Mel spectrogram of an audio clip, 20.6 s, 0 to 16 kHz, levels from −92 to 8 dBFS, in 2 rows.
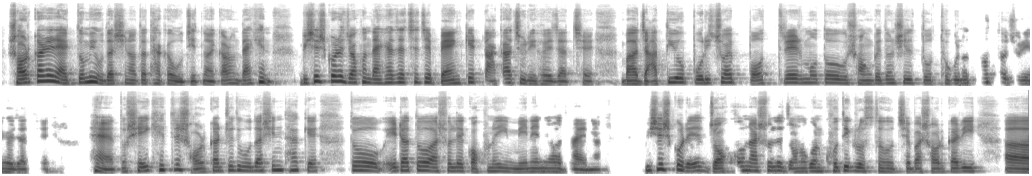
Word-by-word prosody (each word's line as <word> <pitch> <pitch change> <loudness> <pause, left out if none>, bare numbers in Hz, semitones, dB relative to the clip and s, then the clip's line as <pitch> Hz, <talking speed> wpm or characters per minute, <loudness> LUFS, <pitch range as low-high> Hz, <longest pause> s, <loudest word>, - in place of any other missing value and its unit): সরকারের 230 +9 +7
একদমই 175 +9 +4
উদাসীনতা 135 0 0
থাকা 135 0 -3
উচিত 110 +3 -3
নয়। 110 - 0
কারণ 135 +2 -1
দেখেন, 145 +9 +2 0.4
বিশেষ 225 +9 +5
করে 230 -1 +7
যখন 170 +3 +1
দেখা 155 +2 +2
যাচ্ছে 180 +1 0
যে - - +5
ব্যাংকের 150 +7 +4
টাকা 125 +7 0
চুরি 130 -5 -1
হয়ে 120 -1 -1
যাচ্ছে 110 -1 -4 0.4
বা, 125 - +5
জাতীয় 180 +10 +2 0.2
পরিচয় 155 +4 +1 0.2
পত্রের 145 +5 0
মতো 165 0 -4
ও - - -3
সংবেদনশীল 140 +3 -2
তথ্যগুলো 140 +1 -5
তথ্য 180 +1 -8
চুরি 130 - -5
হয়ে 120 -1 0
যাচ্ছে। 115 - -7 0.5
হ্যাঁ, 130 -9 +4
তো - - -7
সেইক্ষেত্রে 200 +6 +1
সরকার 125 +7 -1
যদি 185 0 -1
উদাসীন 165 +4 +1
থাকে, 185 -3 -1 0.4
তো 185 - +1 0.4
এটা 170 +2 +3
তো 180 - +1 0.2
আসলে 155 +1 -2
কখনোই 150 +3 -3
মেনে 125 +2 -1
নেওয়া 130 -1 -2
যায় 205 - +1
না। 215 - -4 0.5
বিশেষ 225 +4 +5
করে 190 -8 +4 0.2
যখন 130 +7 0
আসলে 170 +1 -1
জনগণ 135 +3 -1
ক্ষতিগ্রস্ত 155 -3 0
হচ্ছে 125 0 -4
বা, - - +1
সরকারি 135 +3 0 0.4
আ - - +6
150 Hz, 165 wpm, -24 LUFS, 130-175 Hz, 0.5 s, সরকারের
